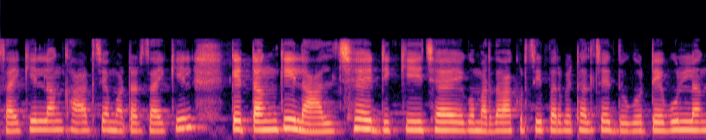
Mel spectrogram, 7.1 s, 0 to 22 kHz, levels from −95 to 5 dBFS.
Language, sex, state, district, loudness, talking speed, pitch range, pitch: Maithili, female, Bihar, Samastipur, -17 LUFS, 180 wpm, 200-220 Hz, 210 Hz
